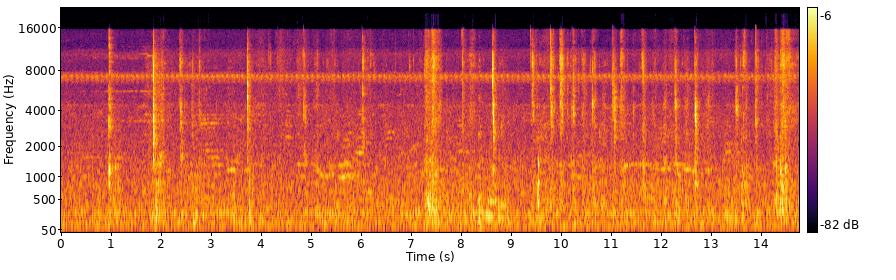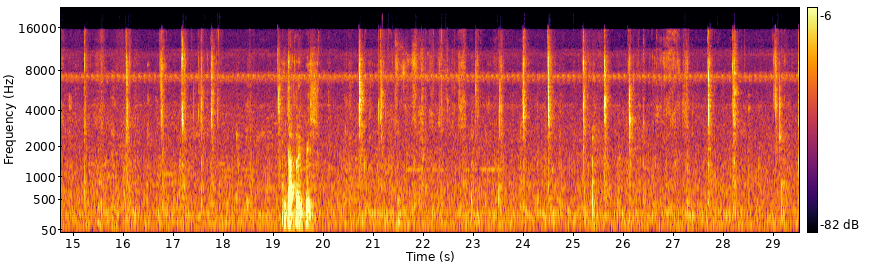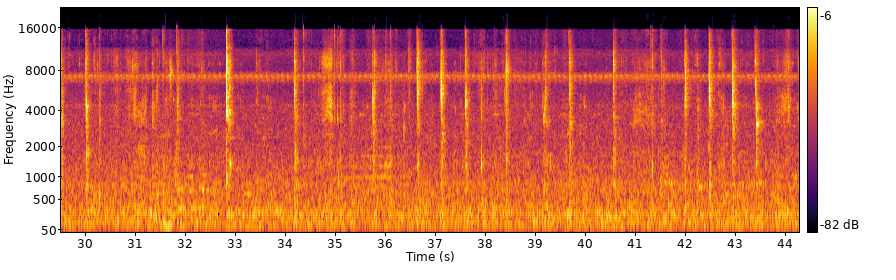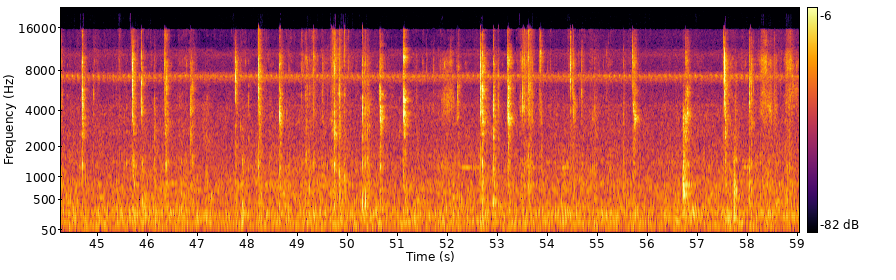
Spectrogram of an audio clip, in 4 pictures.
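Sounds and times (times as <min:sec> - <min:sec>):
person chewing food: 0:07.0 - 0:19.2, 0:20.0 - 0:59.0.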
